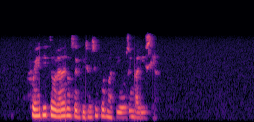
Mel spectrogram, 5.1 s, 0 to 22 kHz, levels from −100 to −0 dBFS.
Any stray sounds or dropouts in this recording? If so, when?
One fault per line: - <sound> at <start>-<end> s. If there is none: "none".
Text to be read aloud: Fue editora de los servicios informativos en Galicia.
none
